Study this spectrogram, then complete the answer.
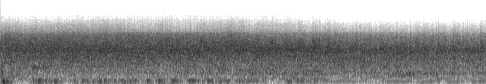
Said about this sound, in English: It's wonderful. Give our best applause.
